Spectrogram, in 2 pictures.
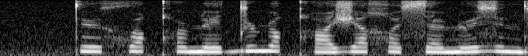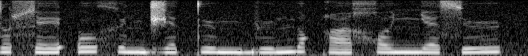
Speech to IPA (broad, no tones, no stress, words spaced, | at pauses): t̪ʏ xoqʰʉɳe dʉɳʉqʰɛ ʒɛχʏsɛ ɳʏ zʉndoɬe ʔoxʏnd͡ʒɛt̪ʉ mbʉ n̪ʉqe χoɲɛsʉ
